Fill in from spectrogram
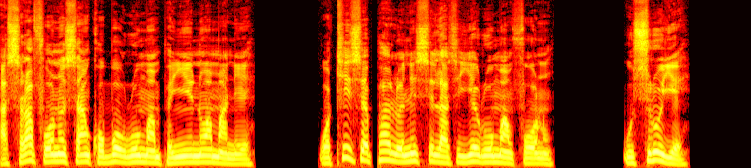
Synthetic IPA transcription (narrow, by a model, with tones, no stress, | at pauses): a˨sɪ˨ɾa˦fʊ˨ɔ˦nʊ̃˦sã˦ŋ˦kʰɔ˨bɔ˦ɾo˦mã˨m˨pʰæ̃˨ɲĩ˦nʊ̃˦a˦mã˨nɪ̃˨ɛ˦ | wɔ˨tʰɪ˦sɛ˦pʰa˦wlo˨nɪ̃˦si˦la˨sɪ˦jɛ˦ɾoː˦mã˨nfʊ˨˦ɔ˦nʊ̃˦ | wɔ˨su˦ɾo˦jɛ˨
